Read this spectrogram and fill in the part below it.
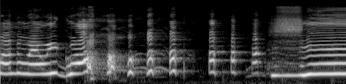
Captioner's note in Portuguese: risos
